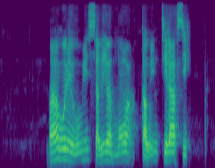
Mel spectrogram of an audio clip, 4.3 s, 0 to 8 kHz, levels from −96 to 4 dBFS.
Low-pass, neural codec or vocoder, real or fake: 7.2 kHz; codec, 16 kHz in and 24 kHz out, 0.6 kbps, FireRedTTS-2 codec; fake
